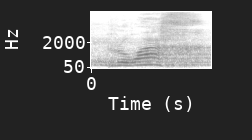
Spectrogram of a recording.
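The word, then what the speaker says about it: רוח: La palabra para espíritu en el hebreo es la palabra que es roaj, que se escribe ru con ch. Lo repito, ese pronuncio pronuncia como J. Roaj.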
